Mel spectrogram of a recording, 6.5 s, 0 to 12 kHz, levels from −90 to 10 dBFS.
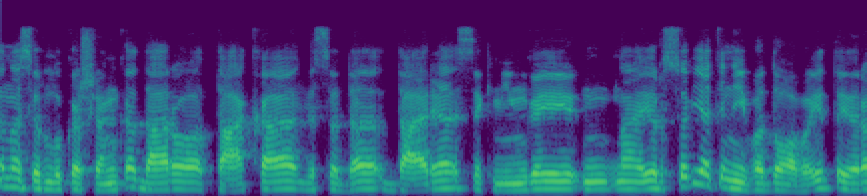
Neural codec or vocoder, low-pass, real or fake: none; 7.2 kHz; real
